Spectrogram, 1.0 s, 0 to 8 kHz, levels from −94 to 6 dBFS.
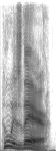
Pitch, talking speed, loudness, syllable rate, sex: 165 Hz, 175 wpm, -15 LUFS, 4.9 syllables/s, male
